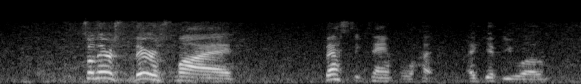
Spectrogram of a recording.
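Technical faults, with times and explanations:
Throughout: noise suppressor artifacts. The suppressor pulls the room noise down by about 17 dB between words, so the background pumps under the speech.
1.62–1.79 s, 3.26–3.76 s, 4.01–4.26 s and 4.68–5.05 s: speech cut by the noise suppressor. Soft speech gets mistaken for noise and ducked by about 14 to 18 dB, so it sounds swallowed.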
